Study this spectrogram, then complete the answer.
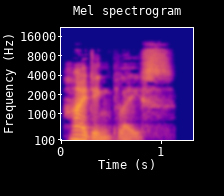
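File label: "hiding place", English, British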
